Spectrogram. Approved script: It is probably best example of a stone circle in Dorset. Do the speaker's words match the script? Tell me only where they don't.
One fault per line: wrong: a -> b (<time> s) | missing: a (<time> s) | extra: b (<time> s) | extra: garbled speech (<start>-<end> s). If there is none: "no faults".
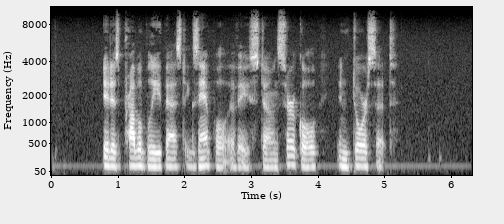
no faults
